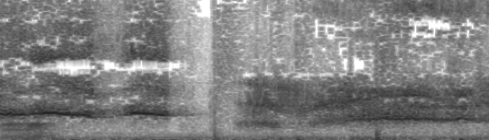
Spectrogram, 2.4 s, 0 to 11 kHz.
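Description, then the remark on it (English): A newborn male piglet, about 23 hours old, squeals shrilly and almost without pause while being handled, with a brief break near the middle and faint handling bumps beneath the cries. “All right, so this pig right now is healthier than he's been his whole life.”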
